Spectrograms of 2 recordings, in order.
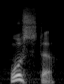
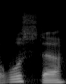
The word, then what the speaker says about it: Worcester: in a small City in the Midlands called Worcester or Worcestershire if you want to say the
